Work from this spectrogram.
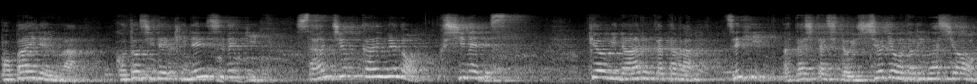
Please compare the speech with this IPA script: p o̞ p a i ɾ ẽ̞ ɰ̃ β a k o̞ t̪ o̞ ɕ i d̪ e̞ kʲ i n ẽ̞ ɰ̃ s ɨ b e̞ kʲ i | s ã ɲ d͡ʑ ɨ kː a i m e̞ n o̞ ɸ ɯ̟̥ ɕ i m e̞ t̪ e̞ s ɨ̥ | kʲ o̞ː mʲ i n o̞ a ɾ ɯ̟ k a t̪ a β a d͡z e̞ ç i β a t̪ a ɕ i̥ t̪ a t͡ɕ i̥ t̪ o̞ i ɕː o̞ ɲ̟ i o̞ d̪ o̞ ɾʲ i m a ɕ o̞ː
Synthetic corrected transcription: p o̞ p a i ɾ ẽ̞ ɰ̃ β a k o̞ t̪ o̞ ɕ i d̪ e̞ kʲ i n ẽ̞ ɰ̃ s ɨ b e̞ kʲ i | s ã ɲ d͡ʑ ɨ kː a i m e̞ n o̞ ɸ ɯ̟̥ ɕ i m e̞ d̪ e̞ s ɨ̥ | kʲ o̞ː mʲ i n o̞ a ɾ ɯ̟ k a t̪ a β a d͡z e̞ ç i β a t̪ a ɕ i̥ t̪ a t͡ɕ i̥ t̪ o̞ i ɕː o̞ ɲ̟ i o̞ d̪ o̞ ɾʲ i m a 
